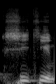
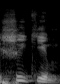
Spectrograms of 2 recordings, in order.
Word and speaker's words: шитим: Следующее дерево ситим или шитим, правильно говорить.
